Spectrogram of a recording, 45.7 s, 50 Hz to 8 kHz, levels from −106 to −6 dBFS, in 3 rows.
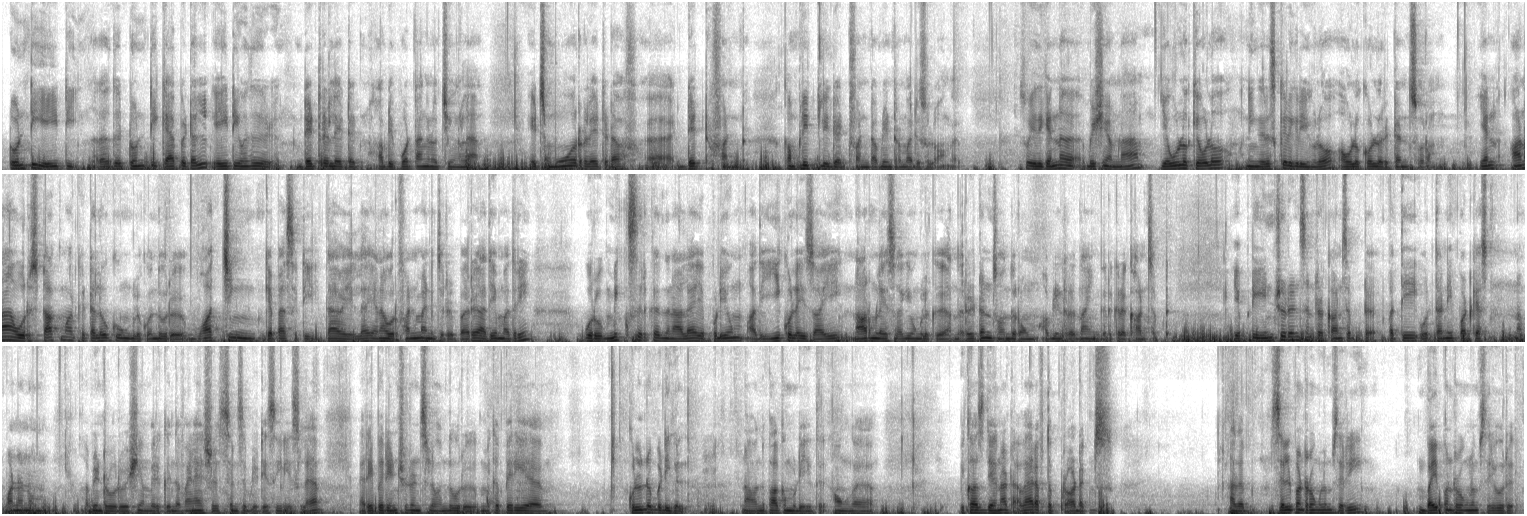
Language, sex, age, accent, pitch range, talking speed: Tamil, male, 20-39, native, 110-125 Hz, 155 wpm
